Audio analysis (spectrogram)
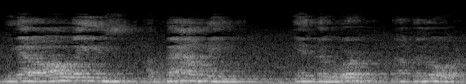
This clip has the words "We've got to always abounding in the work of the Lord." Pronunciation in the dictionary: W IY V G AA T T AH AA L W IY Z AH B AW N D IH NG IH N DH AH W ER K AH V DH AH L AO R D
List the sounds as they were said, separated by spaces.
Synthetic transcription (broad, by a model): W IY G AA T T AA L W IY Z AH B AW N D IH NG IH N DH AH W ER K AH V DH AH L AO R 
